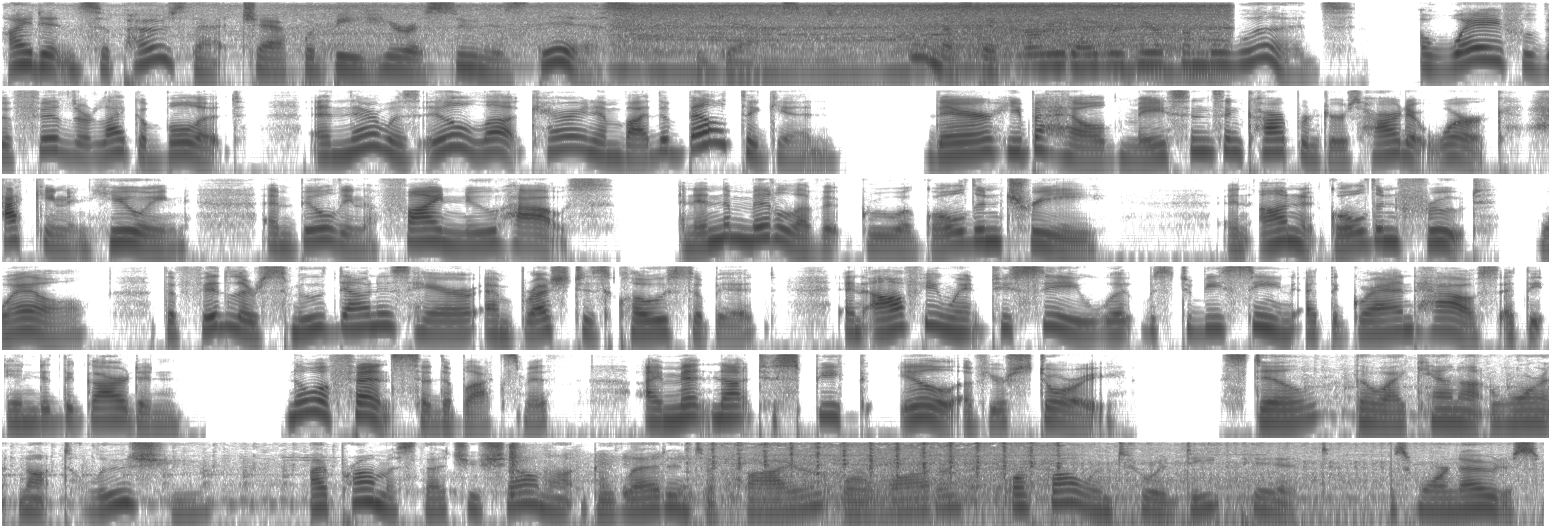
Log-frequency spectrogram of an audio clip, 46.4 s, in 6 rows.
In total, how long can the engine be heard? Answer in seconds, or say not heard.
15 s.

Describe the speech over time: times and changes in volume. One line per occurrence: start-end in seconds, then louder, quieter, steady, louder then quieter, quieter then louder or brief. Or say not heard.
0.0-46.3 steady.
